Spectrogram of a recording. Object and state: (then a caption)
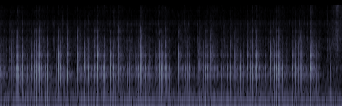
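Wooden coaster. A round, flat, solid light-wood coaster, palm-sized and held in both hands, is scratched and tapped along its grain with fingernails. A quiet, rapid series of dry, short taps and scratches is heard, centred in the midrange, with each tap dying away almost instantly.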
